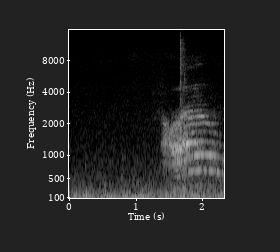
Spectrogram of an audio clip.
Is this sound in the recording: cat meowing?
yes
